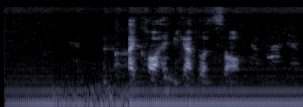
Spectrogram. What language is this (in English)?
Thai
